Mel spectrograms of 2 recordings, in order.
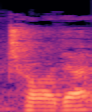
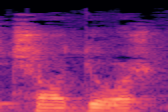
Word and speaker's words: chador: In this poem, chadar is rhymed with delavar, so this is another pronunciation of chador. However, in the Middle Persian text, it is clearly chador.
